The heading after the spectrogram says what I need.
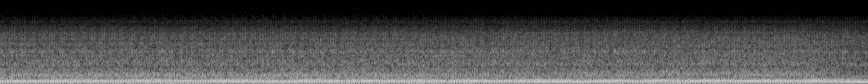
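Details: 240 idling right after start to check a newly installed oil temp sensor for leaks; none seen, and the sensor reads. Deep, steady idle with an even, unbroken rumble and no misses or knocks; idling smoothly and healthy.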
